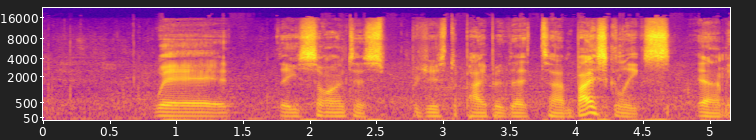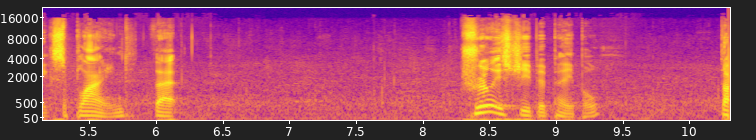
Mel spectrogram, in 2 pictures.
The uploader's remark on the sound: live from the Chairman’s Lounge Carlton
